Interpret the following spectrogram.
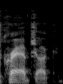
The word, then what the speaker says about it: Kravchuk: I think it's Kravchuk.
